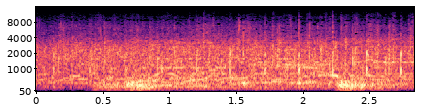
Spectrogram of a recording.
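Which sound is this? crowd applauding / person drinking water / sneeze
crowd applauding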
